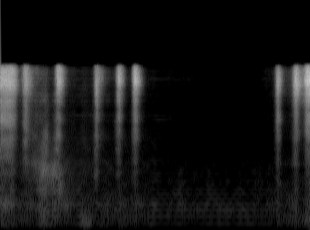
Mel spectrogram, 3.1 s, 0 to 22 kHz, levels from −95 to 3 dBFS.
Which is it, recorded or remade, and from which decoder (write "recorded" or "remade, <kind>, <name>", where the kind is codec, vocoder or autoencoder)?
remade, vocoder, Vocos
